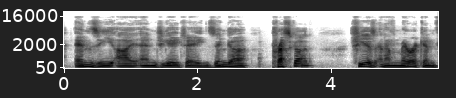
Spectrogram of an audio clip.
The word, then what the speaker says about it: Nzinga: This is, I don't have a pronunciation guide for her name, N-Z-I-N-G-H-A, Nzinga Prescott.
